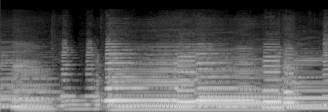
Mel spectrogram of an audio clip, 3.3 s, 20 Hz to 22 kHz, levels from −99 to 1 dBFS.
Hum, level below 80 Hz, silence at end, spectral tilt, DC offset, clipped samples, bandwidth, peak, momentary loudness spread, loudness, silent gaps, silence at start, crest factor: none; -52 dBFS; 0 s; -8 dB/octave; under 0.1%; under 0.1%; 7.4 kHz; -6 dBFS; 10 LU; -19 LUFS; none; 0 s; 14 dB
